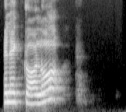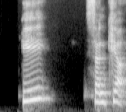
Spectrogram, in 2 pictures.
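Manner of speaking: "इलेक्ट्रॉनों … की … संख्या" with long gaps between words; word-by-word dictation. Shown as a demonstration. Teacher dictating "इलेक्ट्रॉनों की संख्या" for pupils to write, long pauses between words.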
